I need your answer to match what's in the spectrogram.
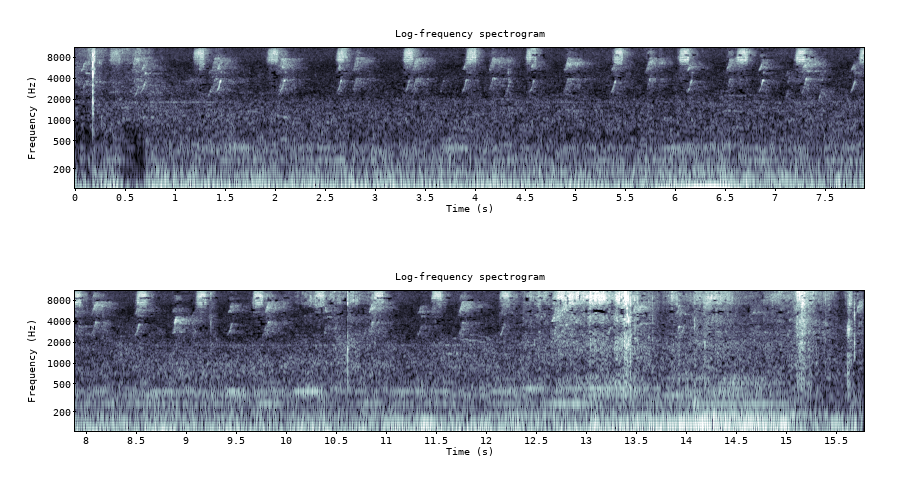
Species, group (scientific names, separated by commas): Yoyetta repetens, Cicadidae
